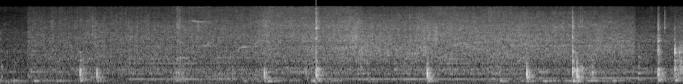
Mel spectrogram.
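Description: Cut green ash plantain stir-frying with onions in a hot metal wok: a steady sizzle that starts just after the pieces go in, with a spoon clinking and scraping against the pan about a dozen times as it is stirred.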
